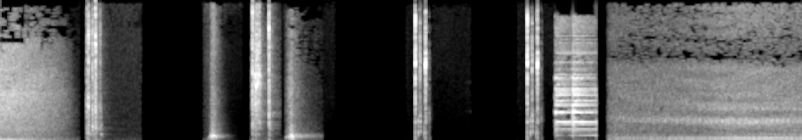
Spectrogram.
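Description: Animated-intro sound effects: a rush of noise that fades out in the first second, then a series of short pops with silence between, and a bright ding about five and a half seconds in. From about six seconds, steady street noise with a running vehicle engine.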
